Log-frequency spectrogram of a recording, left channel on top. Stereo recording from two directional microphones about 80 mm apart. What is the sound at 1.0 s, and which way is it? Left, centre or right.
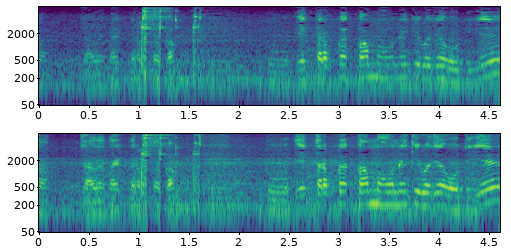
Speech, left.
